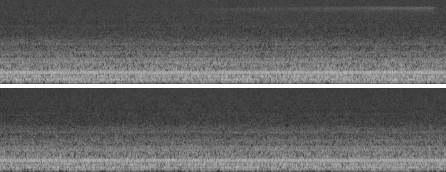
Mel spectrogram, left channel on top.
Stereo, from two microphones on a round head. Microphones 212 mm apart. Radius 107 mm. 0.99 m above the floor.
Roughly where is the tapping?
I don't hear tapping.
